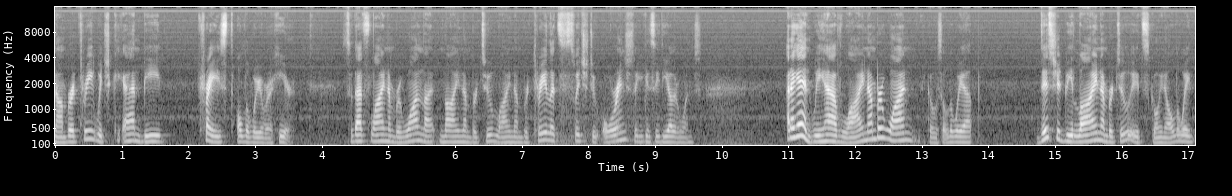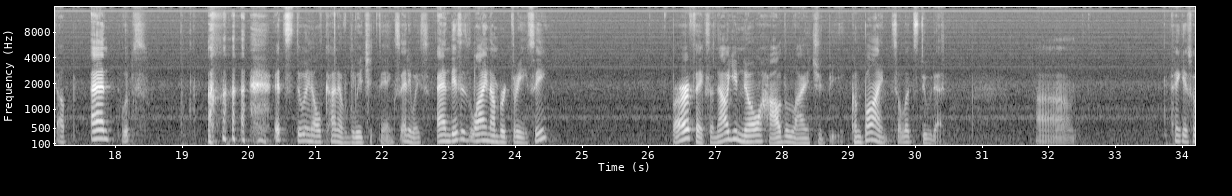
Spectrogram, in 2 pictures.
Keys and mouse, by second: 7.4-11.7 right drag, 11.7-18.3 middle drag, 18.4 ctrl+z, 19.4 ctrl+z, 19.7 Escape, 19.7-23.5 middle drag, 34.0 Tab.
